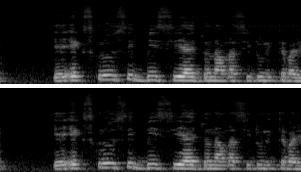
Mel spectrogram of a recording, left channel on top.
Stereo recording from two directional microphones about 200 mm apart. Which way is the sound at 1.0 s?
15° left (ahead or behind).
